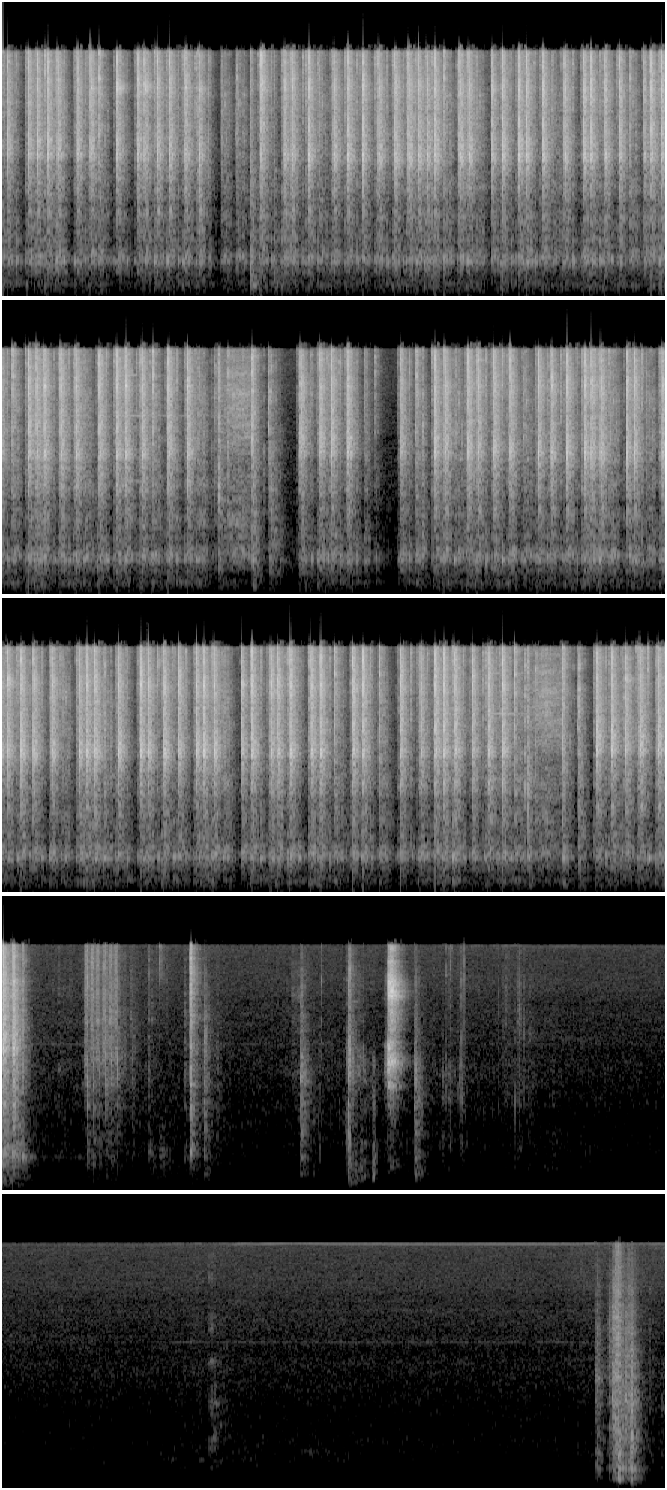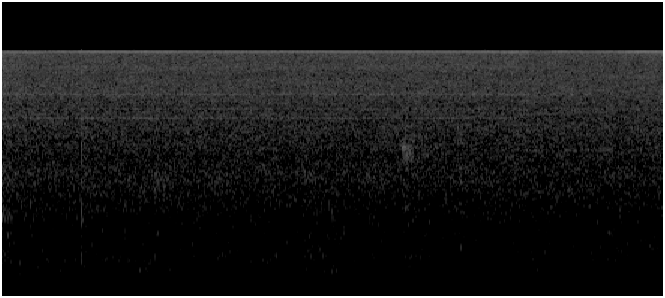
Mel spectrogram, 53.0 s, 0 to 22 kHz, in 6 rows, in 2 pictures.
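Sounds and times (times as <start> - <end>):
manual typewriter typing: 0.0 - 26.9.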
